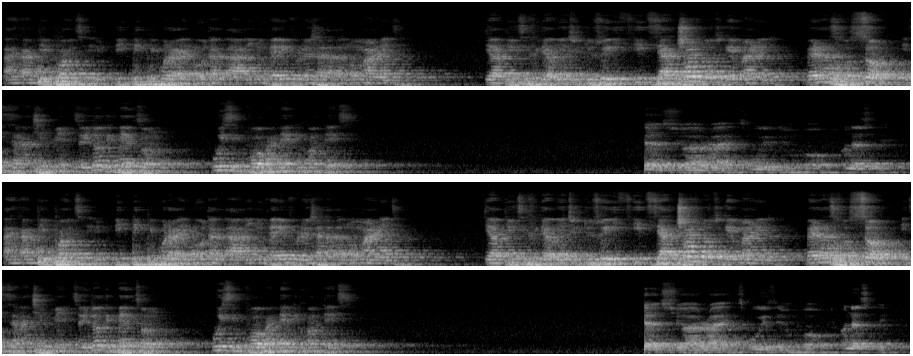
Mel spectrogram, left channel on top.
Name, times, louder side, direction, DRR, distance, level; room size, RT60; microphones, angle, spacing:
voice 1, 0.0-3.9 4.8-7.6 8.0-10.7 11.2-12.6, equal, 35° right, -7 dB, 0.9 m, -22 dB
voice 2, 15.5-18.0, right 1 dB, 60° right, 4 dB, 0.5 m, -27 dB
4.1 x 2.6 x 3.1 m, 1.5 s
head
